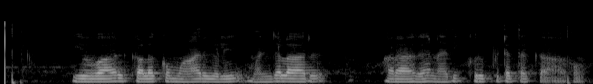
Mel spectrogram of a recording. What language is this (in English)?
Tamil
